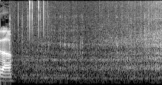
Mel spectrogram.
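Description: A man's voice ends a word at the very start, then only faint steady outdoor background noise with a couple of light clicks.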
